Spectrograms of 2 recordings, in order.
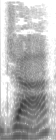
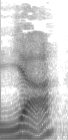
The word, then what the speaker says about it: Yah: Except there's no J in Hebrew, but there is in English, so they pronounce it Jah, but in Hebrew it would be Yah.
